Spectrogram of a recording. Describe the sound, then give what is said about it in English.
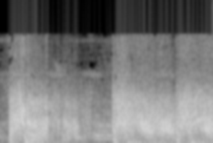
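Rifle gunfire: three loud, sharp cracks spaced about a second apart, each trailing off into a dense, hissing wash of noise that carries through the gaps between shots. “Now step quick now and keep firing.”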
